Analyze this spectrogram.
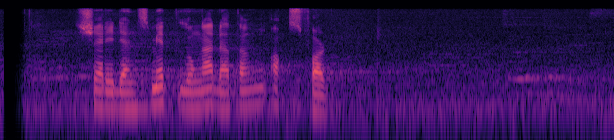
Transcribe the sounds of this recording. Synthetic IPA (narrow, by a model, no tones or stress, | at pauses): ʃɛɾidansmɪt̪̚luŋadat̪əŋɔksfɔrd̚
